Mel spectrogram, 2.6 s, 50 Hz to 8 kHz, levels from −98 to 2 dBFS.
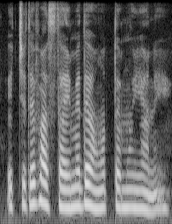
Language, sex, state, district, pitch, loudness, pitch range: Chakma, female, Tripura, Unakoti, 200 Hz, -17 LUFS, 190-225 Hz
